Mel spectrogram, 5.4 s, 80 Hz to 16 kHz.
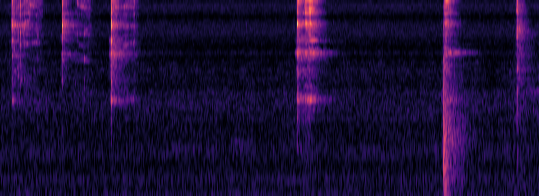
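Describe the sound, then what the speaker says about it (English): Two eggs cracked against a bowl of homemade brownie mix give sharp, close clinks and taps scattered across the moment, one louder knock standing out, with no talking. "I'm gonna add 2 eggs."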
